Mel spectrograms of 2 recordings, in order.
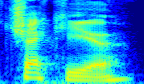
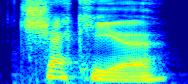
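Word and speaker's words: Czechia: Let's get an official pronunciation. It's either it's with a K, not a CH in the middle. Can English speakers handle that?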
